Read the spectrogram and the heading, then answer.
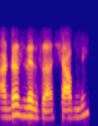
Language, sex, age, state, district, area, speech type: Telugu, male, 18-30, Telangana, Khammam, urban, conversation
